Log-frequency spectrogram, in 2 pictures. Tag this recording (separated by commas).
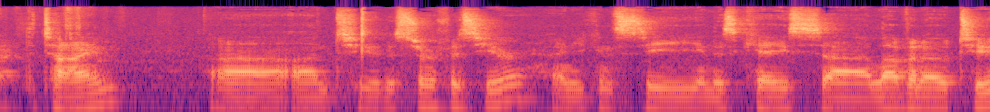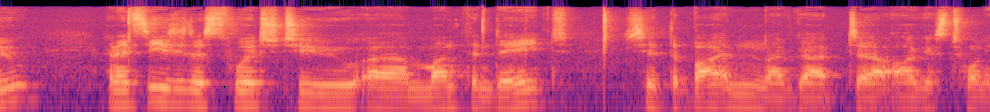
Speech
